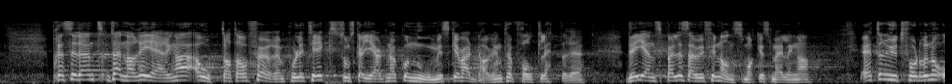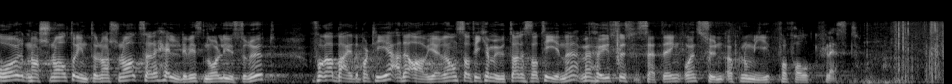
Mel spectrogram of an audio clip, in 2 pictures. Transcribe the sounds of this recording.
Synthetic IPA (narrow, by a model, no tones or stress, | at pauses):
pʰɾɛsɪd̪ɛnt̪d̪ɛnːɑɾɛjeːɾɪŋɑʔæ̰ɾʊp̚t̪ʰɑt̪ːɑʋɔføːɾəɛnpʰʊlɪt̪ʰɪksɔmskɑljeːɖɛnœkʊnuːmɪskəʋæɖɑ̰ːɡənt̪ʰɪlfɔlklɛt̪ːəɾə | d̪ɛjɛnspæɪlːəsæɪʊɪfɪnɑnsmɑɾkəd̪smɛlːɪŋɑ | ʔɛt̪ːəɾʉːt̪fɔɖʁənəʔoːɾnɑʂʊnɑːlt̪ɔɪnt̪əɳɑʂʊnɑːlt̪seːɖ̪ɛɦɛld̪ɪʋiːsnoːlyːsəɾʉːt̪ | fɔɾɑɾbæɪd̪əpɑʈiːəæɖ̪ɛɑːʋjøːɾəɑnsɑt̪d̪ɪçɛmːʉːt̪ɑd̪ɛsːɑt̪ʰiːənəmɛɦœʏsʏsəl̩sɛt̪ːɪŋɔɛnsʉnːʔœkʊnʊmiːfɔɾfɔlkflɛ̰st̪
